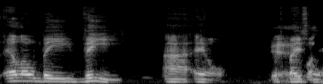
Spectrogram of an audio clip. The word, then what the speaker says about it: Lobelville: L-O- It's spelled Lobelville, but we say it as Lobel. It's Lobvil.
